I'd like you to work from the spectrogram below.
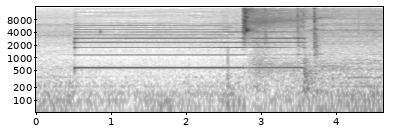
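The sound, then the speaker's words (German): A train driver's vigilance device (SIFA) warning tone, tested with a button during preparation of the train, sounds as a steady, loud electronic buzz for about three seconds over a low cab rumble, ending with a sharp hiss and a click. “Bin also einmal schon drum herum gegangen, habe mir alle Führerstände angeguckt, Jetzt muss ich hier noch die SIFA testen.”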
